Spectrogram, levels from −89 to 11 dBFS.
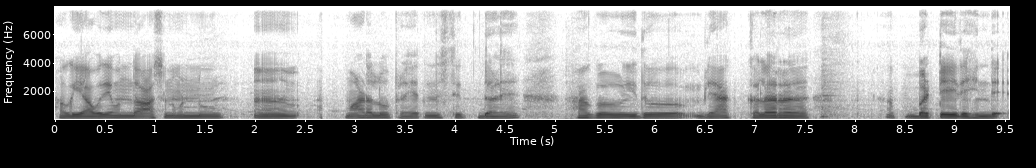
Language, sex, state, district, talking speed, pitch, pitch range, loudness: Kannada, male, Karnataka, Dharwad, 100 wpm, 110 Hz, 105-120 Hz, -18 LUFS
